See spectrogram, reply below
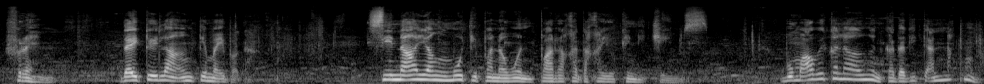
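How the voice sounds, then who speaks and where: A man's voice: on the high side, big pitch swings, unhurried, pauses often. A man with an Ilocano Filipino accent playing a frank, advising confidant in a radio drama. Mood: reproachful. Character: frank confidant giving sober advice to the couple. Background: music.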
